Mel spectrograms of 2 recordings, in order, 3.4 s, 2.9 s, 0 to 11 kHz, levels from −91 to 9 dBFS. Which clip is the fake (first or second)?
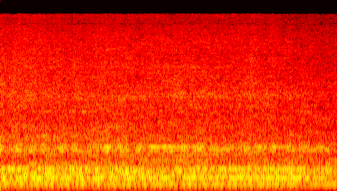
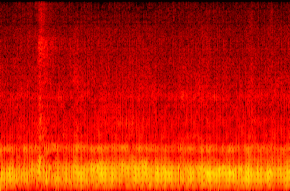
second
